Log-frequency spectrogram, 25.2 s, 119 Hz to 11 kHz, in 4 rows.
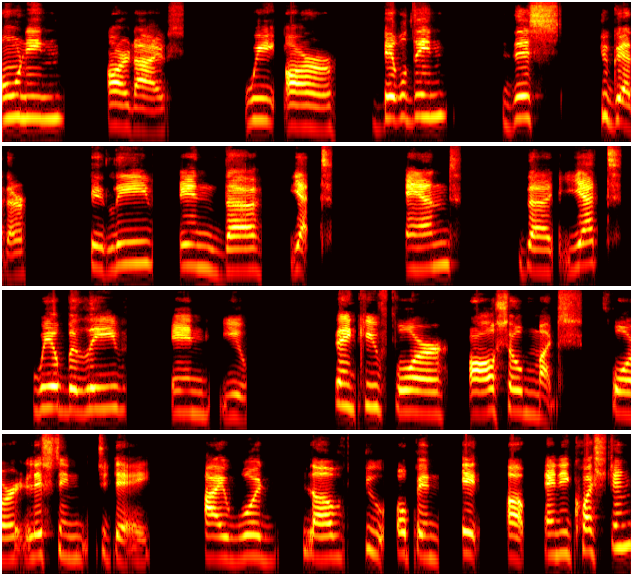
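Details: Woman with aphasia for 18 years after a severe stroke at age 44, who also mentions apraxia; aphasia.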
